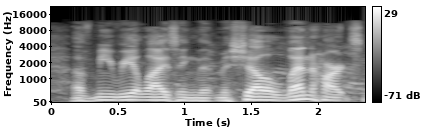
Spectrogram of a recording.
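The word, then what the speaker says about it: Leonhart: me realizing that Michelle lenhart's name is pronounced Lenhart it's Lenhart as if the O is silent like her opinion on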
